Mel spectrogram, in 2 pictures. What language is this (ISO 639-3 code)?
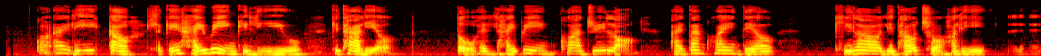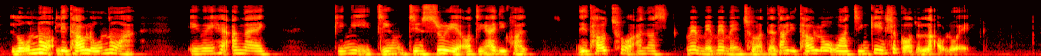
cpx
